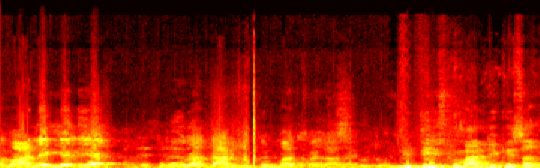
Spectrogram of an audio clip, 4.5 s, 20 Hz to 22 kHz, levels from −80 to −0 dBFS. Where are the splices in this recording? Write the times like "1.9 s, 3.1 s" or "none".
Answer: 3.2 s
